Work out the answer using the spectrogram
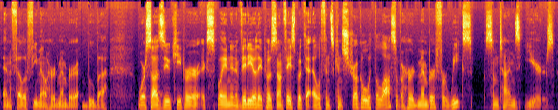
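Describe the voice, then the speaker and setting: Laid-back deep-voiced man rambling. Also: darkish tone, no room sound. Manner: laid-back, rambling, swears and laughs often. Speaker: podcast host. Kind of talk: casual chat.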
